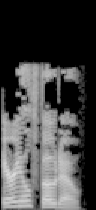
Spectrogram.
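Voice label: "aerial photo", British English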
